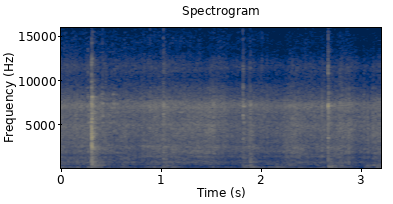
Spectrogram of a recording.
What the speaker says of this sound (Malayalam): ഇഞ്ചിയും ചതച്ച് വെച്ചത് നമുക്ക് ഒരുമിച്ചിടാം. നന്നായി ഇളക്കി കൊടുക്കാം.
